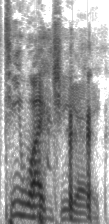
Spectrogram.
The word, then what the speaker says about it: Tyga: It was is it Tigars or Tigars or Tiggas? Tigga, excuse me. Boy, hey, ladies and gentlemen, how you doing? Welcome to Middle Age. What's his name? I guess it's Tigga. I believe it's pronounced Kanye. It's Tyga.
